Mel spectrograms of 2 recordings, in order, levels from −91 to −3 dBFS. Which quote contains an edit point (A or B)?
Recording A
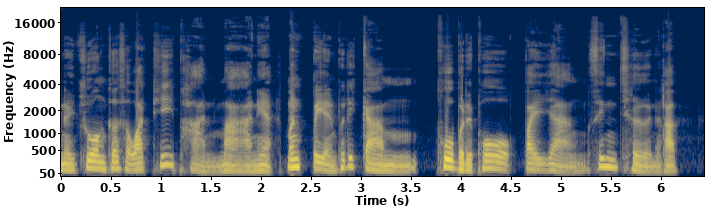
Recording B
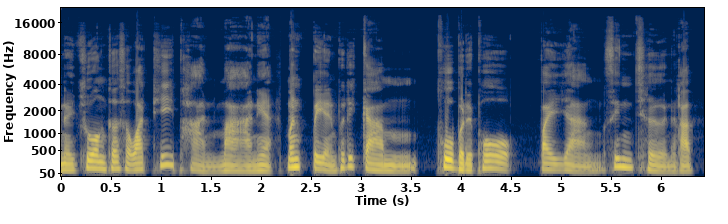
A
